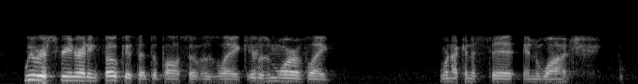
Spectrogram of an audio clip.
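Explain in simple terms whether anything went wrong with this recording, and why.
The call went through the GSM full-rate codec, which rebuilds speech crudely and drops everything above about 3.7 kHz, leaving voices buzzy, gravelly and muffled throughout.

There are also lost GSM frames: the phone repeated the last good piece, so the sound briefly rings metallically. This happens at 0.44 to 0.47 s after "we were", at 2.54 to 2.60 s after "it was like it", and at 5.58 to 5.67 s after "we're not gonna sit".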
